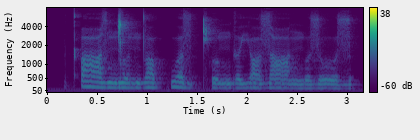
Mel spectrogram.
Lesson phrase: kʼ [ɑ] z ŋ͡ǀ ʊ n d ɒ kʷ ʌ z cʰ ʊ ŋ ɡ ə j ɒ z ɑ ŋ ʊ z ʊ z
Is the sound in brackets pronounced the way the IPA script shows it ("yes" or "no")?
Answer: yes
